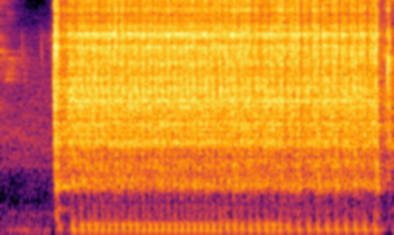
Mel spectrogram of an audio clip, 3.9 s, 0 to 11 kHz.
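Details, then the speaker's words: 1990 Evinrude 9.9 outboard, starter jumped for compression test: steady cranking at about four even pulses a second without firing; gauge reads about 100-105 psi on both cylinders, good compression. "we got right about 100 105 and right about 100 so yeah that is close enough we are perfectly okay with that good compression"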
